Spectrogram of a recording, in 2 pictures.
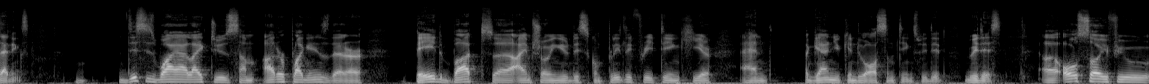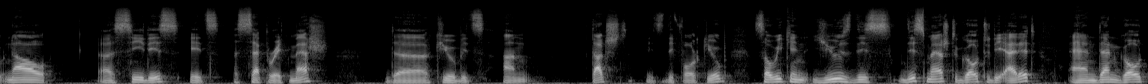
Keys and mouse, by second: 7.3 middle click, 8.2 middle click, 9.6 middle click, 10.2 middle click, 10.6 middle click, 11.8 click, 14.3 click, 18.6-20.8 drag, 20.8 Tab, 21.8 w.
